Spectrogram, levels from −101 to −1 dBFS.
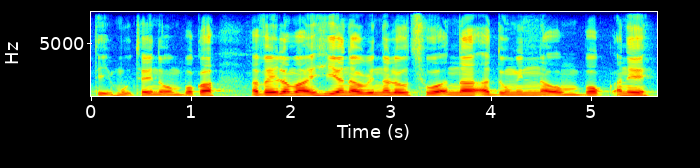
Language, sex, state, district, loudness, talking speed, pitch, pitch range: Mizo, male, Mizoram, Aizawl, -15 LUFS, 245 wpm, 135 Hz, 130-145 Hz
